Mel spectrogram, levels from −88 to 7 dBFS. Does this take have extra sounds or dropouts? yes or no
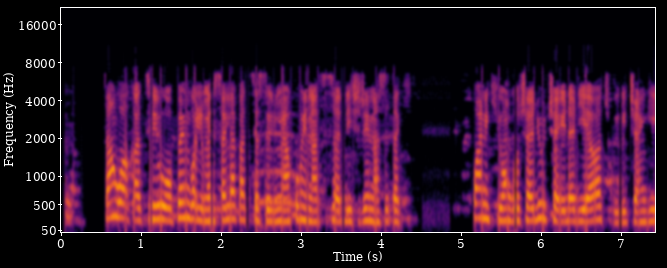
no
